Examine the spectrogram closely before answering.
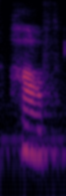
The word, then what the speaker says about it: half: খাম, CALM, এখানে উচ্চারণটা মানে এলের উচ্চারণটা থাকতেছে না। খাম। খুদ, খুদটা আমরা পারি। Folk, folk, FOLK, folk. হাফ, HALF, farm, farm.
